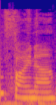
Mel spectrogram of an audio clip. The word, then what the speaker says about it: Phoner: Find people easier, market yourself better, and get connected using Phoner. That's spelled P-F-O-N-R.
